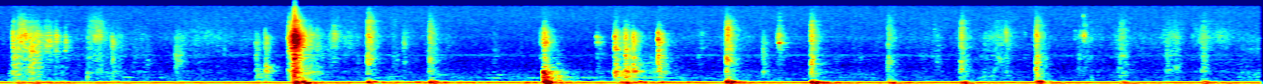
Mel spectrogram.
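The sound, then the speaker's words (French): A series of sharp knocks on a door, spaced irregularly, some firmer and some lighter, over a steady low electrical hum with no voices. “On a frappé à la porte.”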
